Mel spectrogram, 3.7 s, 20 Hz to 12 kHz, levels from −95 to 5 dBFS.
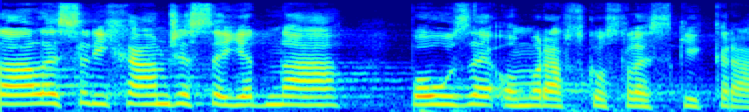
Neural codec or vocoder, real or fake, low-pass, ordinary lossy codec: vocoder, 44.1 kHz, 128 mel bands every 256 samples, BigVGAN v2; fake; 10.8 kHz; MP3, 64 kbps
